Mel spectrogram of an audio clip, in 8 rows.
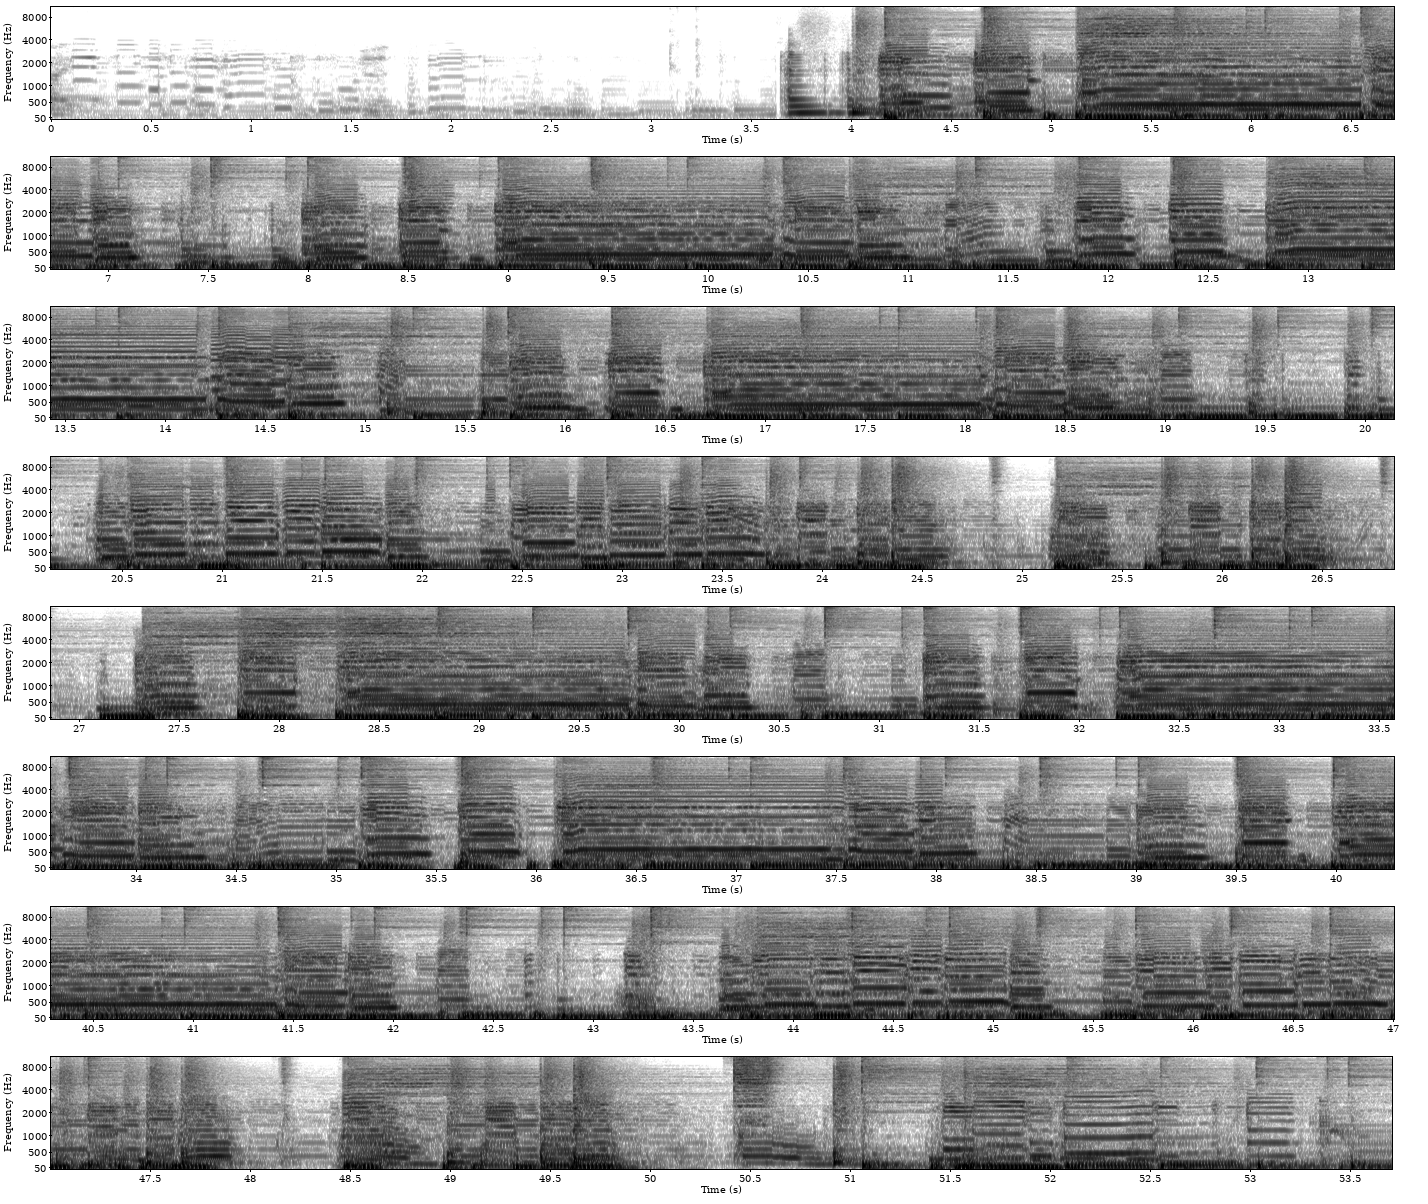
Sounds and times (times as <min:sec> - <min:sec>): Music: 0:00.0 - 0:53.7.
